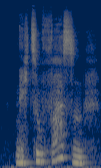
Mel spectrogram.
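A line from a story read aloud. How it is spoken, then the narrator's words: Murmured. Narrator (German): murmelte Alice Wendlaken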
